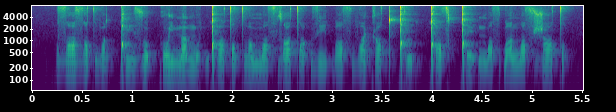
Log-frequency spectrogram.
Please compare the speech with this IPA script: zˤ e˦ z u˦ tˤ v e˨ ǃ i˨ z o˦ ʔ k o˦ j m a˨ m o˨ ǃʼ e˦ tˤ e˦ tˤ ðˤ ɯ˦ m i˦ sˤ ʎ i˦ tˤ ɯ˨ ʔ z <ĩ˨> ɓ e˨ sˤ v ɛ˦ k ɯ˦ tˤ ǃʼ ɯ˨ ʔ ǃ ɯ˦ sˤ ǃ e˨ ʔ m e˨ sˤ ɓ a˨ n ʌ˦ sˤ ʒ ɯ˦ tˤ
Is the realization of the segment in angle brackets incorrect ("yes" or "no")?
yes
